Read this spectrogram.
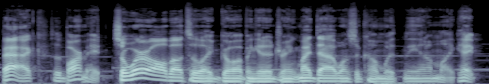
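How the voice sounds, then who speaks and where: A man's voice: on the low side, fast talker, vocal fry. Young man casually telling a story over music. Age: 20s. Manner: conversational, slangy, acts out quoted dialogue. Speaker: streamer telling a story to live chat. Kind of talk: casual animated storytelling to a chat.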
